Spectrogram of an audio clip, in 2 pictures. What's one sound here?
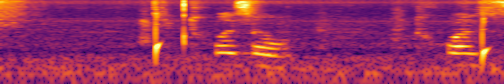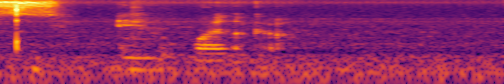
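A young woman speaks quietly into a microphone.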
